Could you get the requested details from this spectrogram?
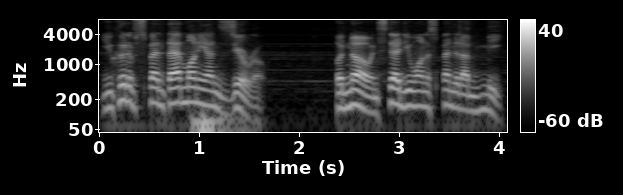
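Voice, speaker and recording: A live streamer with a slightly high, normally very quiet voice talks off the cuff to his chat at a brisk clip, his intonation lively. He's blunt and repetitive and swears now and then, with no room sound and soft music in the background.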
